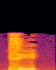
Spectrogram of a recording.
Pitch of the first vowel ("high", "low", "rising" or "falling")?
rising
